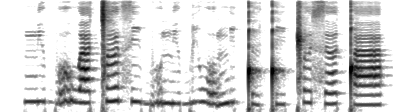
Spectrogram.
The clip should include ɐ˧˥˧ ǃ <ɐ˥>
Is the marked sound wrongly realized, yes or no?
yes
